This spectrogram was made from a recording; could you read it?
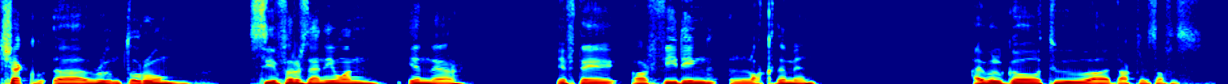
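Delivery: fake Russian accent with broken English. Playing the Russian private eye character, in a put-on Russian accent. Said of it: "The Russian. ... I'm a private eye".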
